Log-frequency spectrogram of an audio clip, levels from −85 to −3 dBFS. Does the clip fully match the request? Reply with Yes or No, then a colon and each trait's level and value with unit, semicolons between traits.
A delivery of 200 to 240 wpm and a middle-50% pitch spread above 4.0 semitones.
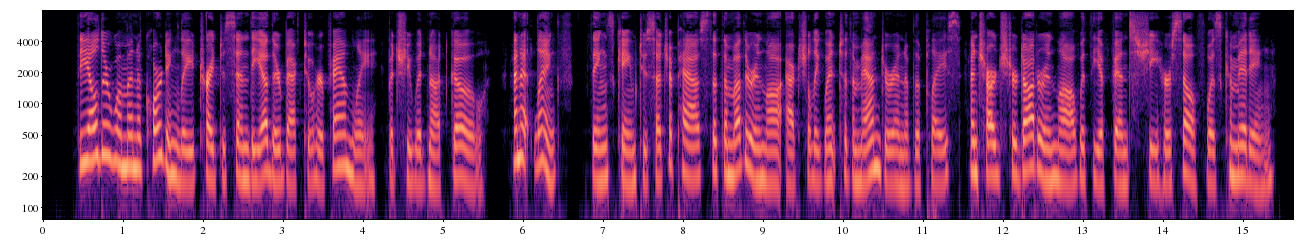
No: fast, 205 wpm; average, 3.7 semitones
